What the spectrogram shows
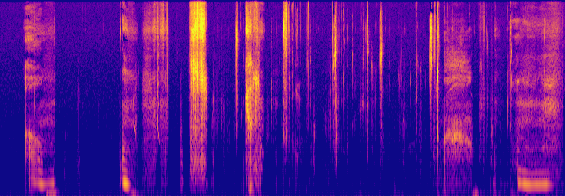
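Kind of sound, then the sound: food or drink, chewing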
